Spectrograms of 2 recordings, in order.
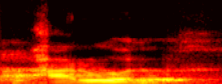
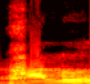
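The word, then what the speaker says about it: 팔월: তাহলে দেখেন কি হয়েছে সন খু ব্যাগ খুশি ফাল 1998 এবং ফাল ফারুল, কারণ এটা ফালুল হবে না, এটার উচ্চারণ কি ফারুল।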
